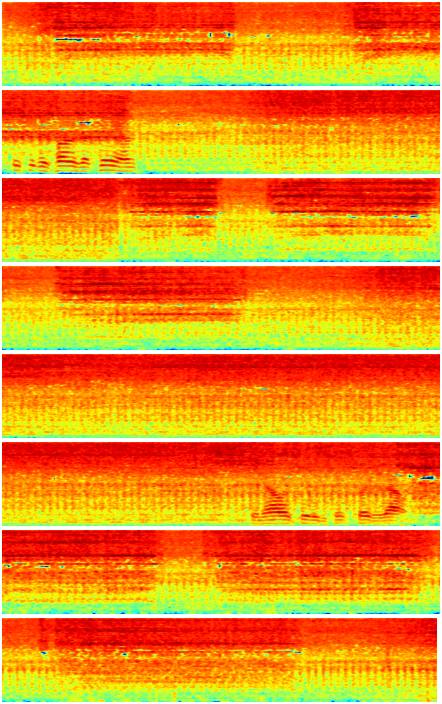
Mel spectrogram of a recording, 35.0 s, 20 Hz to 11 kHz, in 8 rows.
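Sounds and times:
angle grinder grinding steel: 0.0s - 2.5s, 3.4s - 8.6s, 9.9s - 15.8s, 22.0s - 33.7s.

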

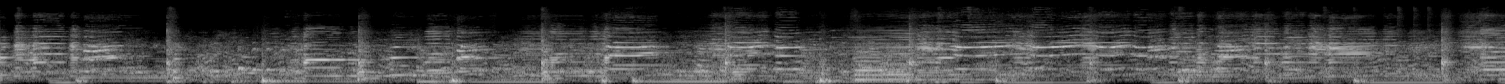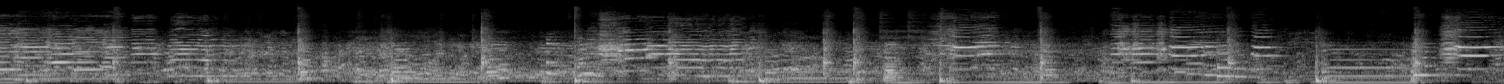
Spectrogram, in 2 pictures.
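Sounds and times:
blues harmonica solo: 0.0s - 30.0s
drums: 0.0s - 30.0s
electric bass: 0.0s - 30.0s
electric guitar: 7.2s - 13.7s, 26.2s - 30.0s.

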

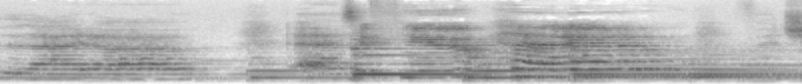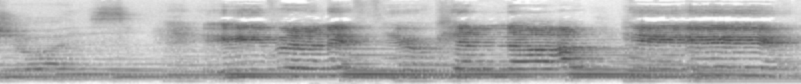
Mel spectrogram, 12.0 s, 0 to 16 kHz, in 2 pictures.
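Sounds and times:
girl singing: 0.0s - 12.0s.

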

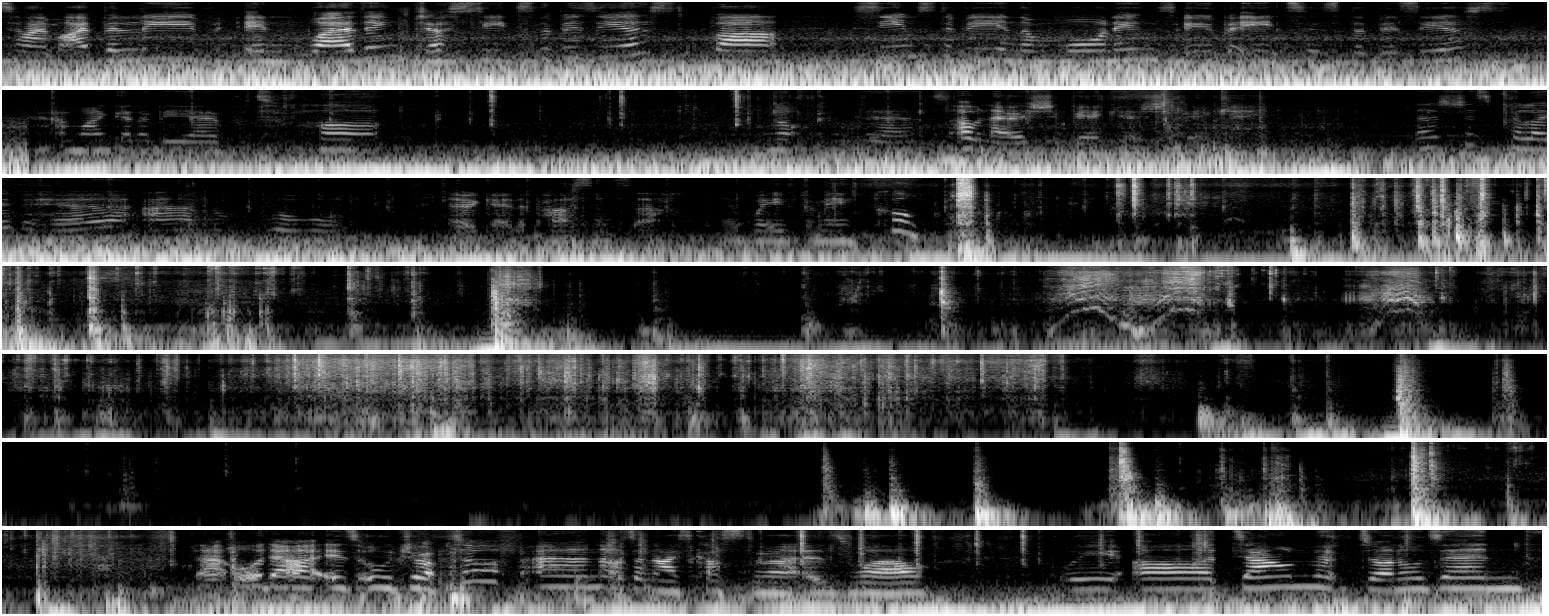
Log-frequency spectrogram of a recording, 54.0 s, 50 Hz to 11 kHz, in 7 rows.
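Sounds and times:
paper bag rustling: 30.4s - 36.8s
car doors thunking: 42.7s - 46.4s.

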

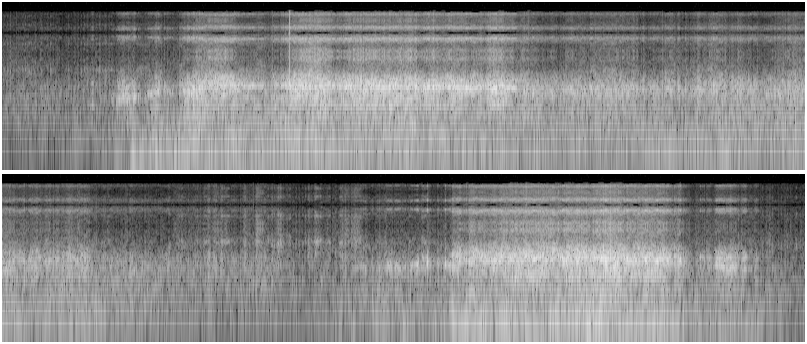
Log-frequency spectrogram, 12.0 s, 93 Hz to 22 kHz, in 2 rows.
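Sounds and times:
wind rushing over microphone: 0.0s - 12.0s.

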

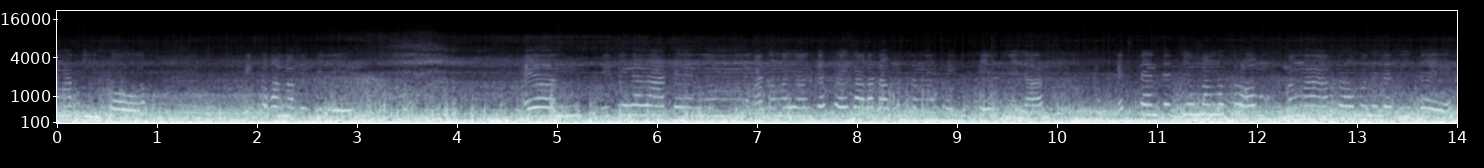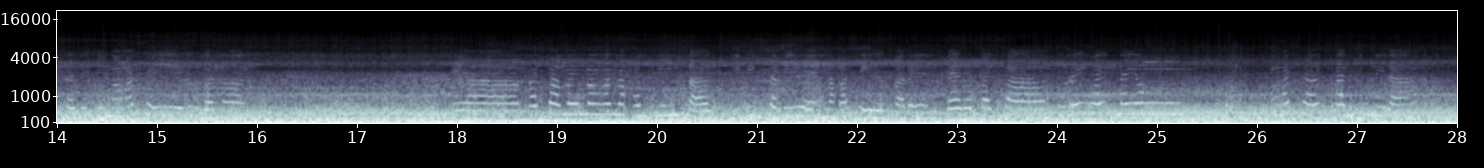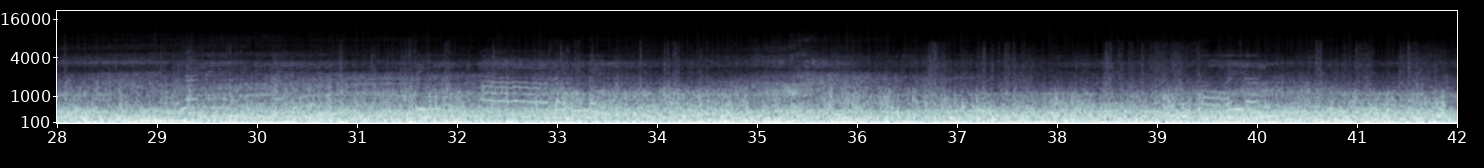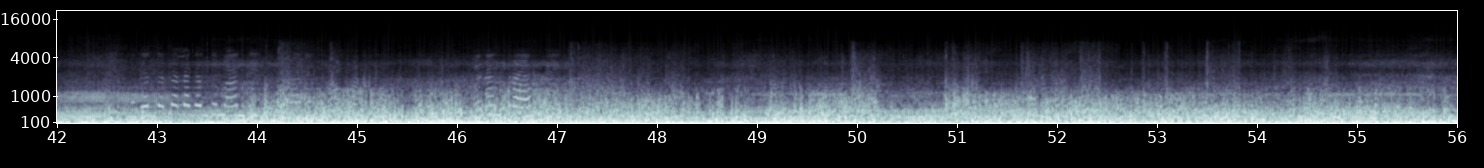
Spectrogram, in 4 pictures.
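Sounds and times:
motor scooter engine hum: 0.0s - 56.0s
road noise: 0.0s - 56.0s
wind noise on microphone: 0.0s - 56.0s.

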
